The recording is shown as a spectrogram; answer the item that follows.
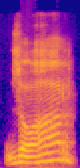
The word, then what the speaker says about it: Зоар: Йоханан бен Закай, он был его учеником, этого раби Акивы, и он написал знаменитую книгу Зоар, если правильно говорить,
